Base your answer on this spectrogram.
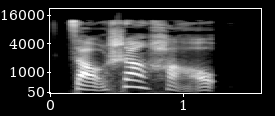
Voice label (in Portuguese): "bom dia" em mandarim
